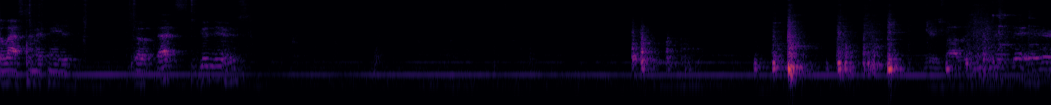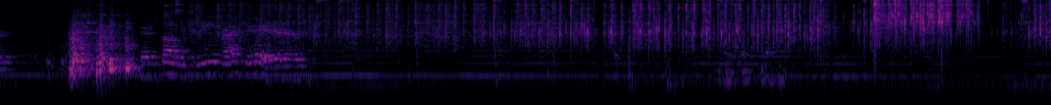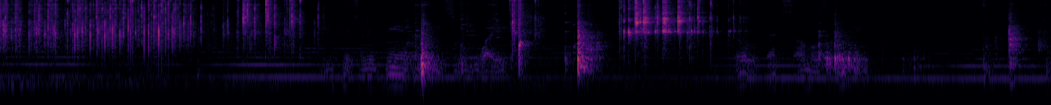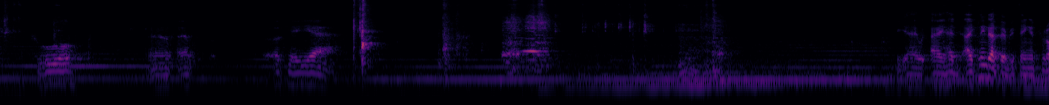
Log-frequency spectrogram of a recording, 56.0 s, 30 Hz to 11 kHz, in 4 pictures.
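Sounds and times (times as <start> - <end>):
spray paint cans hissing: 16.0 - 32.5, 36.2 - 37.8.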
